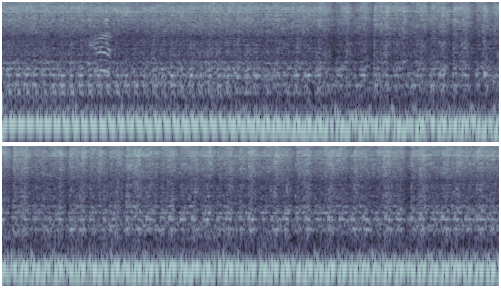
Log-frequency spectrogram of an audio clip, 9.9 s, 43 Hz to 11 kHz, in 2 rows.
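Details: LQ9 V8 swapped into a BMW E36, first start after the build, open headers, no coolant yet, oil pressure light off: loud, lumpy idle, deep steady rumble with an even beat and no knocks; running normally.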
